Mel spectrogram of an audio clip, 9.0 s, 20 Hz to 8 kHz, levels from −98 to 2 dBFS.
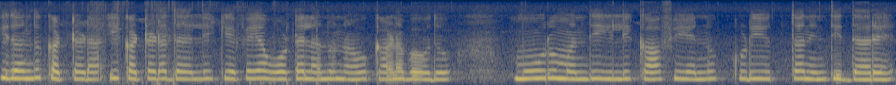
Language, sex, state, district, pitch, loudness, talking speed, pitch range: Kannada, female, Karnataka, Mysore, 250 Hz, -27 LUFS, 100 wpm, 240-260 Hz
